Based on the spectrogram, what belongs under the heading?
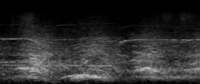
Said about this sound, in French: À peine les premières estimations connues, la foule des partisans du nouveau président a envahi l'avenue Bourguiba en plein centre de Tunis.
